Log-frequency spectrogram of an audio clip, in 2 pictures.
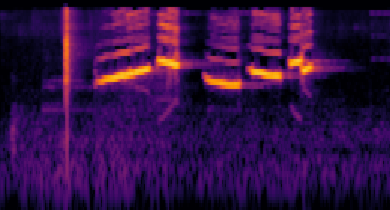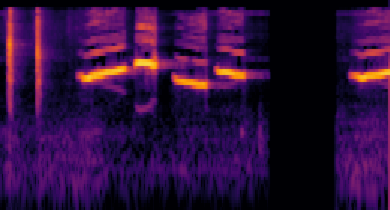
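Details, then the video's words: Lure song of a magpie-robin, meant to provoke a quiet bird into replying: bright whistled notes, each rising or falling slightly, delivered in short groups with pauses and a few sharp clicks between. "murai BENGONG langsung NYAUT dengar pancingan ini"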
